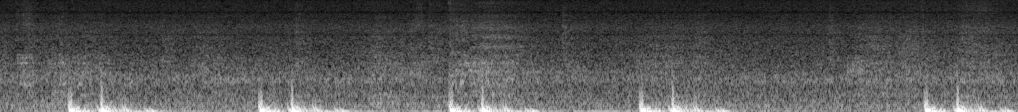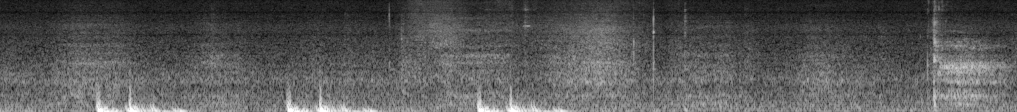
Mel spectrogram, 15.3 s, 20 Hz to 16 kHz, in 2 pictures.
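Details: Simulated ASMR doctor role play of a COVID PCR test, with a role-play temperature of 38.2: regular paired low thumps, about 42 a minute, heard through a stethoscope; heartbeat.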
